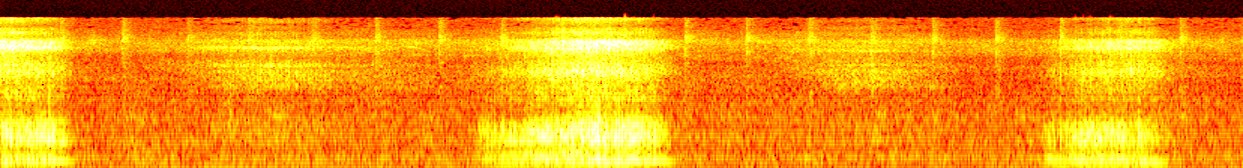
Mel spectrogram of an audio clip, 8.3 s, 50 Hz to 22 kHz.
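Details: Rough, rattling snores from a man recur about every three to four seconds, roughly 17 a minute, with quiet breathing between, in a quiet room; ordinary snoring.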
